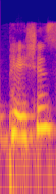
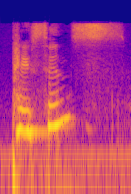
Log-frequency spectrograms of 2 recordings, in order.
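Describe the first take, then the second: First: The middle consonant is an sh sound. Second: The middle consonant is an s sound.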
